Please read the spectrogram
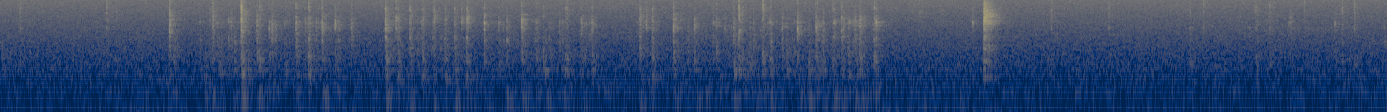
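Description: Faint typing on a computer keyboard: a run of quick keystrokes over about five seconds, then a single louder click a couple of seconds before the end.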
